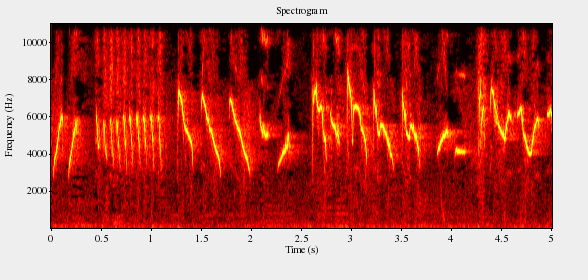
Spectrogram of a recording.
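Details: Loud white-eye song used as a masteran for songbirds: brief buzzy trill, then crisp high whistled slurs and twisting notes repeated in quick succession.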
